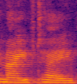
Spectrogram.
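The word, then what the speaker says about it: naïveté: You'd say naivete, but yeah, same okay thing.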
